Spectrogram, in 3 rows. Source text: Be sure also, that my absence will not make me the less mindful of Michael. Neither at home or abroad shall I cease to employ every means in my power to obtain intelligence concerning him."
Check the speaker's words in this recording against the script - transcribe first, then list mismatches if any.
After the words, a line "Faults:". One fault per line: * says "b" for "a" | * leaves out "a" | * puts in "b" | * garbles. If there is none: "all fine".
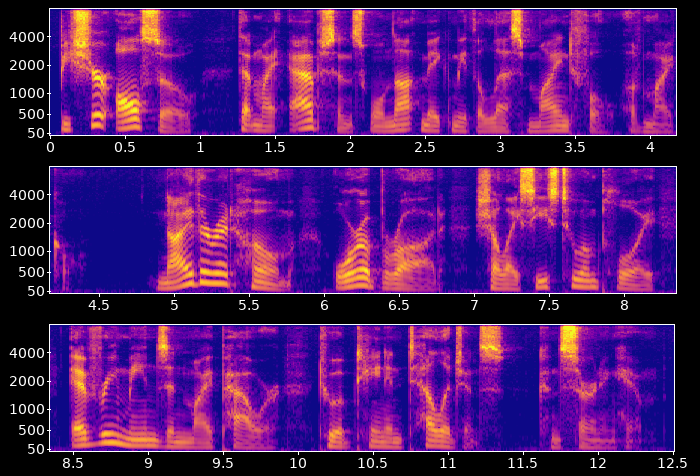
Be sure also, that my absence will not make me the less mindful of Michael. Neither at home or abroad shall I cease to employ every means in my power to obtain intelligence concerning him."
Faults:
all fine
